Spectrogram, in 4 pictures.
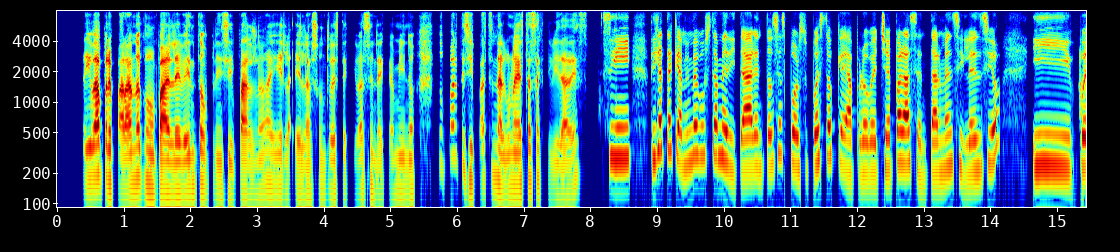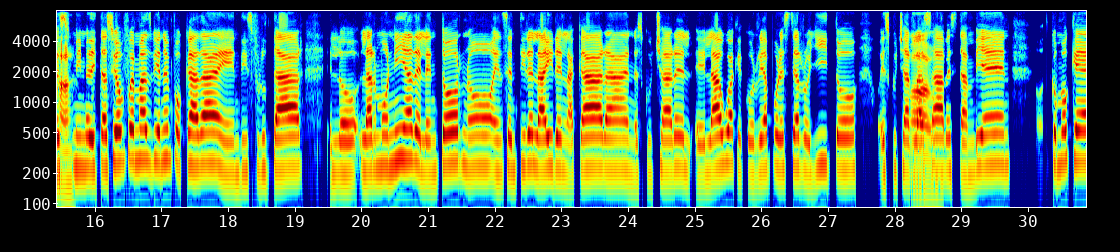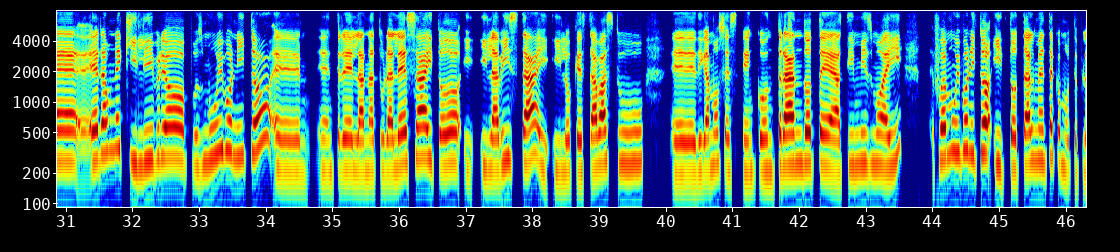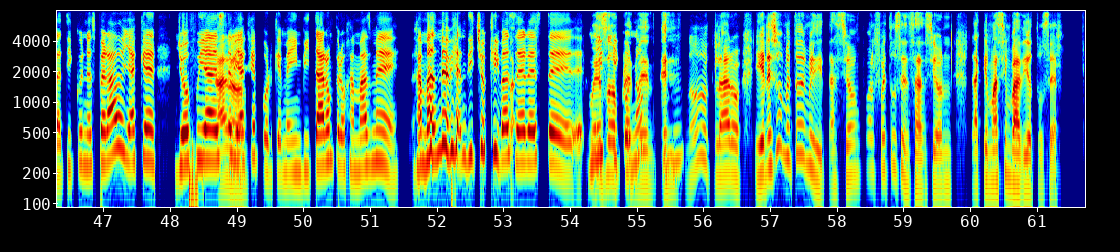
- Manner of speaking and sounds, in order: other background noise
- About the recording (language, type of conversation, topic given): Spanish, podcast, ¿Me hablas de un lugar que te hizo sentir pequeño ante la naturaleza?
